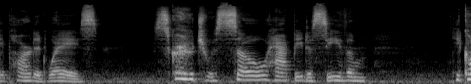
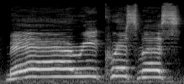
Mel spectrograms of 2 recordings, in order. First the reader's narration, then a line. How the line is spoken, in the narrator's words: Several boys on ponies rode by shouting to each other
